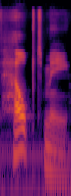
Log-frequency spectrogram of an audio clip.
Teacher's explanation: Use the same process with helped me, where the lips release the final T-like sound before closing again for M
